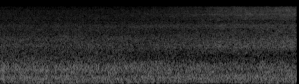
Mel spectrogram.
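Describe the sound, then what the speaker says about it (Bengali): A waterfall flowing beside a road in the Dooars makes a constant, even rush of water. It is faint and unbroken throughout. "এখান দিয়ে একটা অসম্ভব সুন্দর ঝর্ণা যাচ্ছে"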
